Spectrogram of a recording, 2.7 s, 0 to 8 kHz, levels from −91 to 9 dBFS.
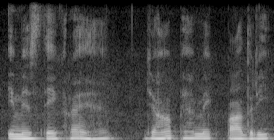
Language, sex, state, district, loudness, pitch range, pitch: Hindi, male, Bihar, Patna, -18 LUFS, 110-120 Hz, 115 Hz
